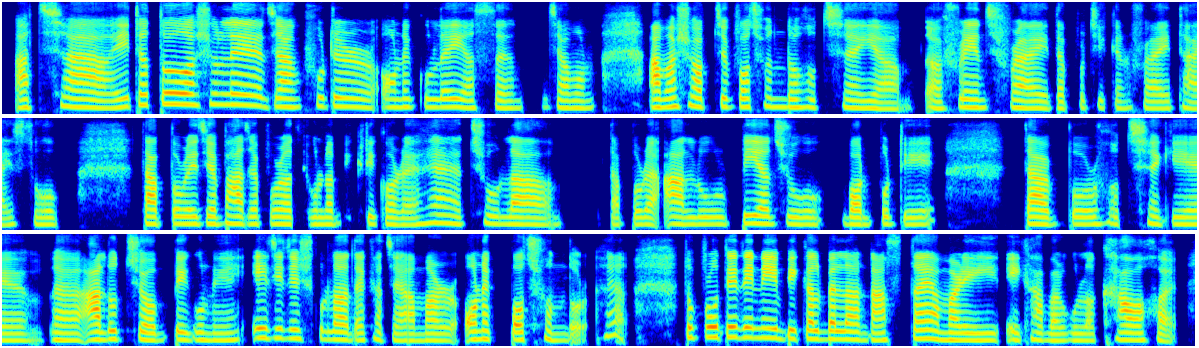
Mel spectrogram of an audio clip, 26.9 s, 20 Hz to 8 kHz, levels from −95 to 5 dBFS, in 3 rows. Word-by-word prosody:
আচ্ছা, 210 +4 -1 0.4
এইটা 225 +5 +1
তো 300 - +3 0.2
আসলে 285 0 0 0.3
junk 220 -1 +4
food 235 -1 -6
এর 225 -1 +1 0.3
অনেকগুলাই 215 0 -2
আছে। 195 +1 -5 0.4
যেমন, 190 -2 -3 0.5
আমার 215 +2 +5
সবচেয়ে 225 -1 0
পছন্দ 220 0 -2 0.2
হচ্ছে 205 +1 -4 0.2
ইয়া 180 -2 0 0.4
আ - - +1
ফ্রেঞ্চ 210 -2 +1
ফ্রাই, 195 -2 +2
তারপর 180 +1 -7
চিকেন 185 -2 -10
ফ্রাই, 180 -1 -1
থাই 175 -3 -2 0.2
সুপ। 180 -1 -6 0.6
তারপর 195 0 +2
এইযে 195 0 +1
ভাজা-পোড়া 190 -1 0
যেগুলা 185 0 -4
বিক্রি - - -7
করে, 180 -2 -1 0.2
হ্যাঁ? 220 -2 0 0.2
ছোলা, 190 -3 -1 0.7
তারপরে 180 -1 -3 0.2
আলু, 185 -1 0 0.3
পেয়াজু, 200 -2 +1 0.4
বটবটি। 180 0 -2 0.9
তারপর 185 -1 +2 0.2
হচ্ছে 200 +3 -3
গিয়ে 185 0 -1 0.4
ম্যা 195 - +1 0.3
আলুর 210 +1 +5
চপ, 190 -3 +2
বেগুনি 195 -2 -1 0.3
এইযে 245 -1 +2
জিনিসগুলা 220 -2 0
দেখা 190 +2 -2
যায় 175 -2 0
আমার 180 0 +1 0.2
অনেক 215 0 +2
পছন্দর, 195 -2 -1 0.2
হ্যাঁ? 320 +3 -4 0.4
তো - - 0
প্রতিদিনই 260 -2 +7
বিকালবেলা 220 -1 +4 0.2
নাস্তায় 195 +5 +3
আমার 195 -1 +3
এই 185 - -1 0.2
এই - - 0
খাবারগুলা 180 -1 -3
খাওয়া 195 -1 +3
হয়। 175 - -1
195 Hz, 135 wpm, -27 LUFS, 185-220 Hz, 0.9 s, প্রতিদিনই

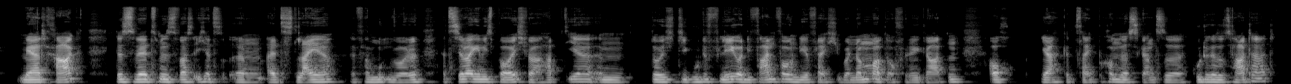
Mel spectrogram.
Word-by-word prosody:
mehr 110 0 +6
Ertrag. 110 0 +5 0.3
Das 115 0 +3
wäre 115 0 +7
zumindest, 115 -1 0
was 115 0 +1
ich 115 +1 -5
jetzt, 120 -1 -4
ähm, 100 -1 -4
als 105 -1 0
Laie, 115 +3 +3
äh, 100 - -14
vermuten 110 0 -4
würde. 105 +3 -1 0.2
Erzähle 120 +1 +3
mal - - +8
gern, 120 -1 +4
wie's 115 0 -1
bei - - -1
euch 115 +1 +2
war. 100 -2 -1
Habt 110 0 -8
ihr, 120 -2 0
ähm, 105 -1 -3 0.2
durch 110 -1 0
die 110 -1 -4
gute 115 +1 -4
Pflege 115 +1 +2
und 115 - +4
die 110 - -2
Verantwortung, 115 +1 0
die 110 - -1
ihr 110 - -2
vielleicht 105 0 -5
übernommen 105 +3 -1
habt 125 - 0
auch 100 - -7
für 105 - -14
den 105 0 -5
Garten, 115 +4 -3 0.2
auch, 110 0 -2 0.2
ja, 105 -1 +2
gezeigt 110 -2 -6
bekommen, 115 0 -4
dass 105 0 +1
das 105 - -3
ganze 100 0 -4
gute 110 +1 -3
Resultate 110 +4 0
hat? 145 0 -5
110 Hz, 230 wpm, -24 LUFS, 105-115 Hz, 0.3 s, mal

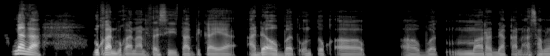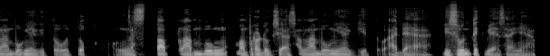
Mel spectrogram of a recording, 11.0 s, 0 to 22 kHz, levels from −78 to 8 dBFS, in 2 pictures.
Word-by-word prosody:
Enggak - - +14
enggak, - - +10 0.5
bukan - - +7
bukan 95 -2 -1
anestesi 95 +2 -3
tapi 95 +1 -3
kayak 95 -1 0 0.2
ada 105 +2 +5
obat 95 -3 -1
untuk, 95 +1 -7
eee 90 -1 -2 0.4
eee, 90 -1 -6
buat 85 -2 -7
meredakan 95 +1 -4
asam 95 - -4
lambungnya 90 +1 -4
gitu, 90 0 -9
untuk - - -9 0.3
ngestop 95 +1 -1
lambung 95 +3 0
memproduksi 95 -2 -2
asam 90 -1 -7
lambungnya 90 0 -3
gitu - - -16
ada, - - -7
disuntik 105 +2 +2
biasanya. 80 0 -9
95 Hz, 145 wpm, -26 LUFS, 90-100 Hz, 0.5 s, Enggak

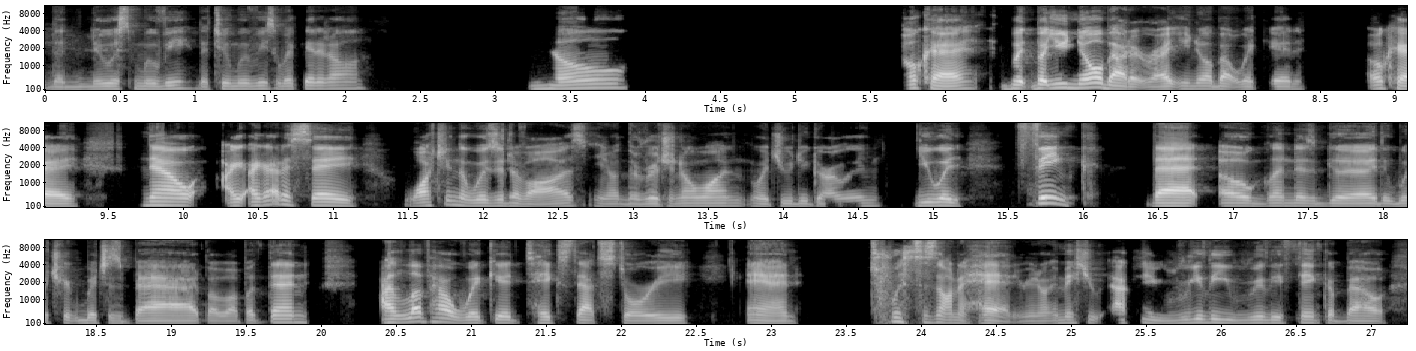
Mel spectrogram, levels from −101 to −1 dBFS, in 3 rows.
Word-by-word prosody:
the 100 0 -12
newest 105 +3 -5
movie, 120 +4 -9
the - - -11
2 115 - -5
movies, 115 +1 -7
Wicked, 115 +2 -7
at 125 - -6
all? 130 +2 -10 1.1
No. 145 +6 -2 1.9
Okay. 120 +3 +4 0.2
But 120 - +2
but - - +8
you 165 0 +6
know 170 +3 +7
about 115 -11 +5
it, - - -2
right? 110 +2 0
You 120 - -8
know 120 0 -5
about 115 - -4
Wicked. 105 0 -8 0.4
Okay. 105 -3 +4 0.4
Now 145 -1 +7 0.2
I 130 +1 +5
I 140 - +6
gotta 170 +3 +1
say, 135 -5 +4 0.3
watching 135 +7 -2
the 140 - -3
Wizard 120 0 -2
of 110 -3 -6
Oz, 110 +5 -3
you 105 - -14
know, 100 - -10
the 100 +1 -13
original 105 +3 -4
one, 115 0 -5
with 100 -2 -10
Judy 105 -1 -8
Garland, 105 +4 -10 0.2
you 130 +1 -5
would 135 -3 +1 0.4
think 220 -4 +4 0.3
that, 120 0 +9
"Oh, 115 -1 0
Glinda's 115 +1 -5
good, 110 0 0
witch, 110 +1 -4
er, - - -8
witch 110 +1 -2
is 100 -2 -4
bad, 100 +2 0
blah 105 - -9
blah 100 0 -8
blah," 110 - -10
but - - -29
then 140 -1 +2 0.5
I 135 - +7
love 165 +4 +1
how 155 -2 +1
Wicked 125 -1 -3
takes 120 0 -2
that 115 -2 -2
story 105 0 -3 0.4
and 100 -4 +1 0.5
twists - - +2
it - - +3
on - - 0
a - - -1
head, - - +3
you 95 +1 -14
know? 100 - -8
It 105 - -13
makes 120 -1 -1
you - - -12
actually 120 -6 -3
really, 130 0 -3
really 115 +2 -7
think 125 -1 -3
about 95 +2 -5
115 Hz, 180 wpm, -24 LUFS, 105-130 Hz, 1.9 s, that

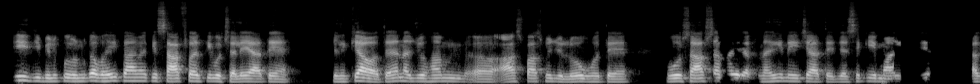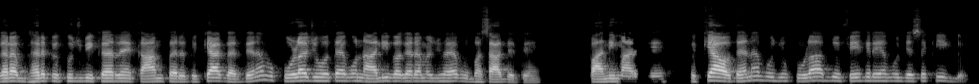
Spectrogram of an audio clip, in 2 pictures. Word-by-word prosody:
जी, 190 0 +4
जी, 160 -1 -3
बिल्कुल, 150 +1 0
उनका 150 +4 +4
वही 155 +2 +4
काम 165 -1 +4
है 160 - -1
कि 160 0 -2
साफ 145 -2 +4
करके 150 -1 +2
वो 145 - +3
चले 140 - +3
आते 130 0 +3
हैं, 120 - -2 0.5
लेकिन 135 -1 -3
क्या 170 - +8
होता 135 -1 +4
है - - +3
ना 160 -1 +1
जो 145 0 0
हम 145 +1 -1 0.2
अ, - - -9
आसपास 135 +3 -1
में 145 - -1
जो 135 - -1
लोग 130 +2 +1
होते 130 -1 -2
हैं, 125 +1 -6 0.4
वो 145 +2 +4
साफ-सफाई 150 - +2
रखना 135 - -4
ही 150 +3 -2
नहीं 145 -2 -2
चाहते, 135 -3 -1
जैसे 125 +2 -4
कि 150 0 -3
मान 135 -1 0
लीजिए, 135 - -12 0.4
अगर 145 +3 +2
आप 155 -2 +5
घर 145 +1 0
पे 155 - -2
कुछ 155 0 -6
भी 150 0 -1
कर 145 0 +2
रहे 145 0 +1
हैं, 140 - -4
काम 135 +2 0
कर 140 -1 +1
रहे 135 - -1
हैं, 130 - -7
तो 130 - -21
क्या 160 -1 +6
करते 140 -1 -2
हैं 150 - -1
ना 200 - -3
वो 205 -2 -6
कूड़ा 160 +3 +4
जो 170 0 -3
होता 165 +1 0
है 165 - +1
वो 170 +1 -5
नाली 150 +1 0
वगैरह 155 -1 0
में 150 0 -5
जो 155 - -6
है 150 +1 +1
वो 150 -3 -8
भसा 120 -1 +1
देते 105 - -7
हैं, 100 0 -15 0.5
पानी 125 +3 +2
मार 130 -1 +1
के, 130 0 -12
तो 130 +1 -13
क्या 180 -1 +7
होता 150 -2 +4
है 155 - 0
ना 195 +3 -5
वो 180 -2 -8
जो 165 0 -10
कूड़ा 160 +1 -2
आप 175 -1 -6 0.2
फेंक 165 +1 -4
जो 170 - -4
रहे 165 0 -2
हैं 165 - -5
वो 165 0 -8
जैसे 155 +1 -4
कि 175 +2 -8
ड - - -13
150 Hz, 280 wpm, -20 LUFS, 135-160 Hz, 0.5 s, क्या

